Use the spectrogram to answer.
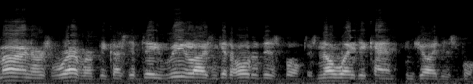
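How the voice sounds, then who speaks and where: With a Newfoundland accent, a man talks at a fairly high pitch. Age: 70s. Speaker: author. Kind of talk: interview.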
